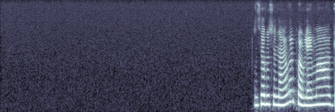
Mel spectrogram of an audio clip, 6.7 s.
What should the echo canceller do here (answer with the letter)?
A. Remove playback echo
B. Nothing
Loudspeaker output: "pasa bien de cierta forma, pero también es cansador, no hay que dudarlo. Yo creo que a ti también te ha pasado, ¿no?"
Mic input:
B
